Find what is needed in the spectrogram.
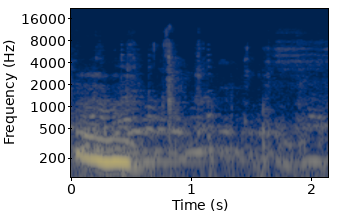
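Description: A woman's loud closed-mouth 'mmm' hum while chewing a mouthful, falling slightly in pitch and cut off after about half a second. Faint clicks of eating follow.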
